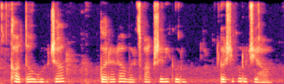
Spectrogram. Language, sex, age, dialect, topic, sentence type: Marathi, female, 18-24, Southern Konkan, banking, question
